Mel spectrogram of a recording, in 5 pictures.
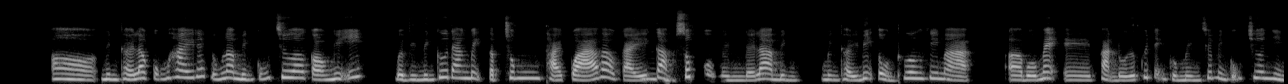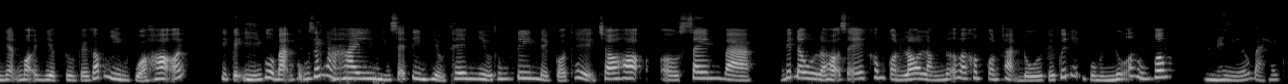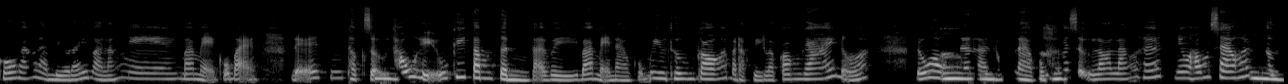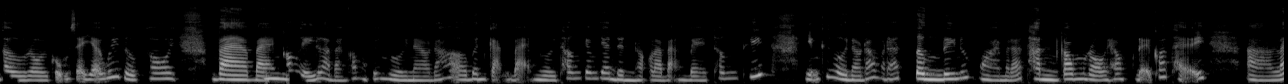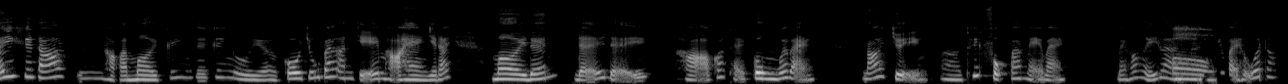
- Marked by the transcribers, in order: static; distorted speech; other background noise; other noise; mechanical hum; chuckle; tapping
- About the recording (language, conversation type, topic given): Vietnamese, advice, Tôi nên làm gì khi bị gia đình chỉ trích về những quyết định trong cuộc sống của mình?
